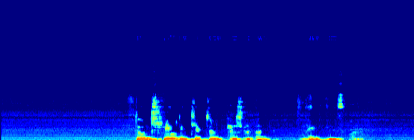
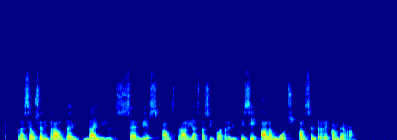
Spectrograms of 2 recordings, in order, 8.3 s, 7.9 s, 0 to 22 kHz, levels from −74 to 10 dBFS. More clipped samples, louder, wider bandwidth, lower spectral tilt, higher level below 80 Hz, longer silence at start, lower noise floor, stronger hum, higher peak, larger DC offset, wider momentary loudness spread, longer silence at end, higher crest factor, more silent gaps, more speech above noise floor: neither; first, -13 LUFS vs -26 LUFS; second, 7.2 kHz vs 11 kHz; first, -8 dB/octave vs -5.5 dB/octave; first, -46 dBFS vs -84 dBFS; first, 2.7 s vs 0.35 s; second, -50 dBFS vs -73 dBFS; neither; first, -2 dBFS vs -6 dBFS; neither; first, 15 LU vs 12 LU; first, 1.05 s vs 0.9 s; second, 14 dB vs 20 dB; neither; second, 38 dB vs 47 dB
